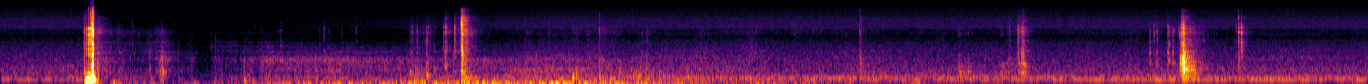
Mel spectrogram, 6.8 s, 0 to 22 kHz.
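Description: A single loud shot from an over-and-under shotgun, a Miroku MK60, about half a second in. Two quieter sharp cracks follow, about two and six seconds in.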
